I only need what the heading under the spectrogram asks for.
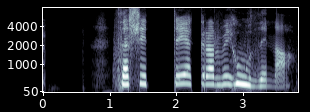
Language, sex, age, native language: Icelandic, male, 10, Icelandic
